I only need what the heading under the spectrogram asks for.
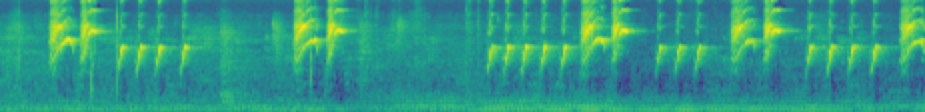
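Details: Loud, lively song of a sooty-headed bulbul, played for teaching songbirds and luring: bright rising whistles end in a flick, then runs of three to five short falling chips, repeated in bursts with brief pauses.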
